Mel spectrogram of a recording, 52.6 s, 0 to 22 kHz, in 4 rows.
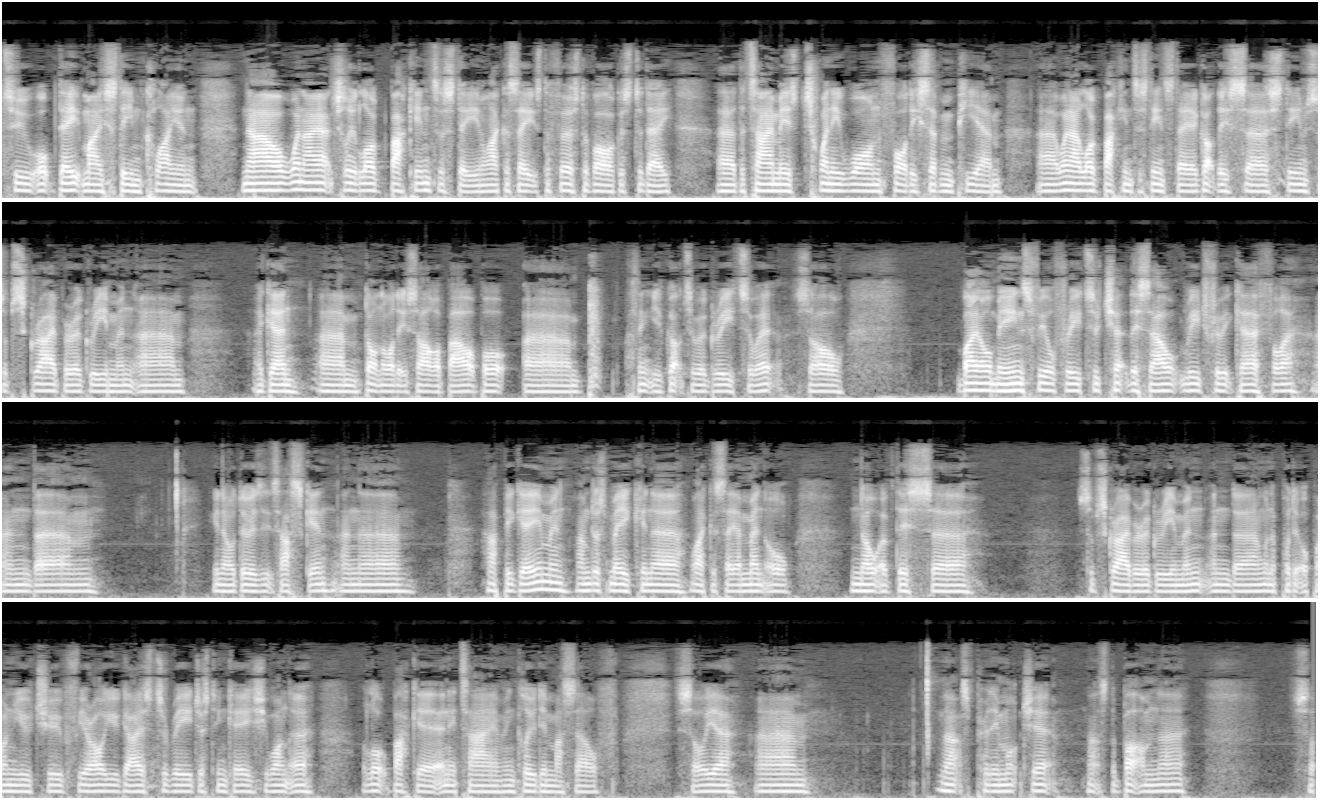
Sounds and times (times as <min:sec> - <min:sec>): Speech: 0:00.0 - 0:15.1, 0:15.7 - 0:21.6, 0:22.8 - 0:27.4, 0:28.4 - 0:30.5, 0:31.2 - 0:36.2, 0:37.1 - 0:47.7, 0:48.8 - 0:51.4, 0:52.4 - 0:52.6.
